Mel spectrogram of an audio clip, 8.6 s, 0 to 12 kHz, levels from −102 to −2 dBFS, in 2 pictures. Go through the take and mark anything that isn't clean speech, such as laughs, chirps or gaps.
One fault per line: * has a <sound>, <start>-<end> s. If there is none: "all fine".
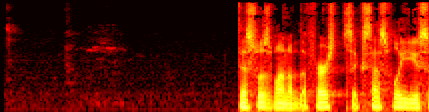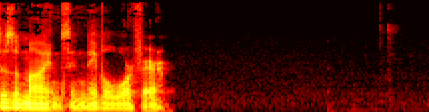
all fine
